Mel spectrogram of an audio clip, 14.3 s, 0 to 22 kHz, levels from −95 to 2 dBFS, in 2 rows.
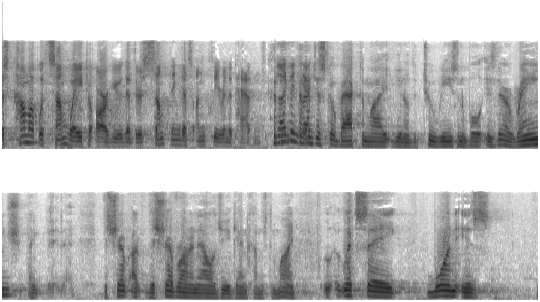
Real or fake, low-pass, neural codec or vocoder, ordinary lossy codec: real; 7.2 kHz; none; AAC, 32 kbps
